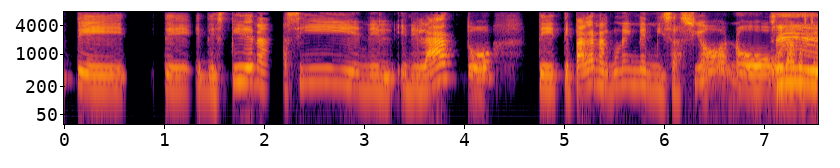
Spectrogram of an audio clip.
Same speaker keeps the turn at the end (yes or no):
no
